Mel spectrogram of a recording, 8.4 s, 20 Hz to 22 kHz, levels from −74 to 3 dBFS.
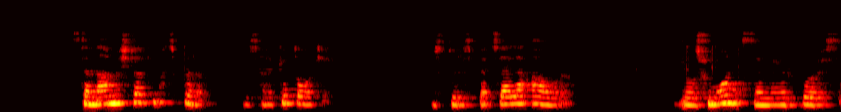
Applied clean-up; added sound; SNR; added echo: neural mask model DeepFilterNet 3.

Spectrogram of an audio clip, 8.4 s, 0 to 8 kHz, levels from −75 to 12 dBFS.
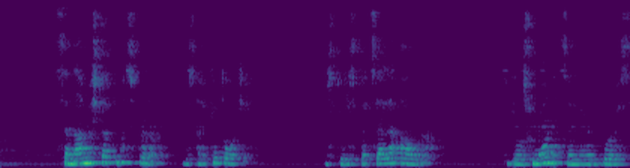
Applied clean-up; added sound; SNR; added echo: neural separator model SepFormer DNS4.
